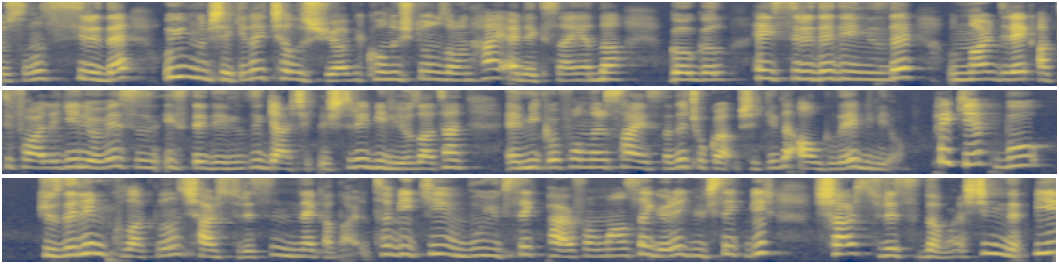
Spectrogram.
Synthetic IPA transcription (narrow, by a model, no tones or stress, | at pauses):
osanɯzsiɾid̪ɛ | ujumlˠubiʃe̞cilʲd̪ɛt͡ʃʰalˠɯʃɯjobikʰo̞nuʃt̪ʰuːnzːamanɦajalʲɛksajad̪a | ɡoɡɯlˠhɛjsiɾid̪e̞d̪iːnizd̪ɛbunlˠaɾd̪iɾɛc̚tak̚t̪ʰifhaːlʲɛɟe̞lʲijo̞vɛsizinist̪ʰe̞d̪iːniziɟæɾt͡ʃʰɛclʲɛʃt̪ʰiɾebilʲijo̞zaːt̪ʰæn | ɛmikɾo̞fo̞nlˠaɾɯnsaːjesind̪ɛd̪ɛt͡ʃʰo̞kɾat̪̚bɯ̥ʃe̞cʰilʲd̪ɛʔalˠɡɯlˠajabilʲijo̞̰ | pʰecʰɪbu | ɟ̥yzelʲimkʰulˠaklˠɯɯnʃaɾsyɾe̞sinɛkʰad̪a̰ɾ̥t̪ʰabiːcʰɪbujycsɛc̚pʰæɾfo̞ɾmansaɟø̞ɾɛjycsɛc̚biɾ | ʃaɾʃsyɾe̞sid̪ɛvaɾ̥ʃimd̪ɪbi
